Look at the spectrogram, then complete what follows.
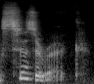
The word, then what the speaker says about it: Sizergh: Sizergh. You were cordially invited to Sizergh Castle by Lord and Lady Elsbeth. Sizergh, pronounced Sizer with a long I. Sizergh Castle. The GH is silent.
